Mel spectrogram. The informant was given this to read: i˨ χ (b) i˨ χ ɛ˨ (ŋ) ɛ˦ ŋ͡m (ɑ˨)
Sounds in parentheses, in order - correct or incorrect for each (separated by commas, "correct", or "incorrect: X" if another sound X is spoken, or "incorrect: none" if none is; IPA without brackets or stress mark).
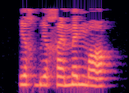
correct, incorrect: m, correct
